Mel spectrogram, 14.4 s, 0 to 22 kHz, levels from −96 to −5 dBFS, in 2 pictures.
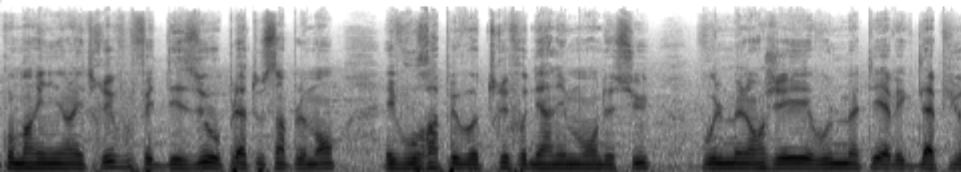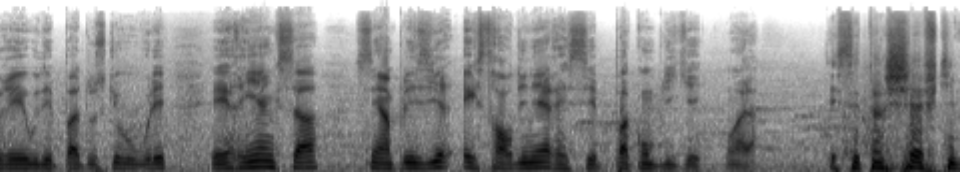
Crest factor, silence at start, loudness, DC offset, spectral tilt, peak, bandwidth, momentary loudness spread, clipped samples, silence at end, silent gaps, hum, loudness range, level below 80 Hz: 14 dB; 0 s; -14 LUFS; under 0.1%; -6 dB/octave; 0 dBFS; 16 kHz; 10 LU; under 0.1%; 0 s; none; none; 2 LU; -30 dBFS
